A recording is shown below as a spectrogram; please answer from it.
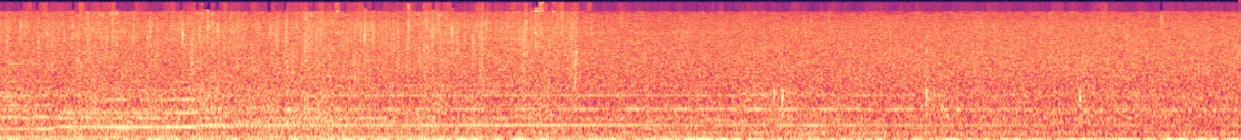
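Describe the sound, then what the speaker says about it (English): Rain falls steadily in the video game Horizon Forbidden West, a soft, continuous hiss of drops with faint tonal hum behind it and no speech. "Or is it just raining?"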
